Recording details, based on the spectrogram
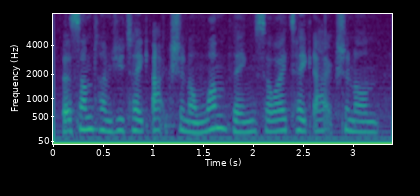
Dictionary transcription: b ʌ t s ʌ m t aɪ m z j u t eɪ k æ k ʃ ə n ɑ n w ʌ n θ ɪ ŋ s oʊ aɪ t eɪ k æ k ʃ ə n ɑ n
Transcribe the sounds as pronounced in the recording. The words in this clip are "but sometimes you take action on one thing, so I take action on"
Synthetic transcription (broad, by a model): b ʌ t s ʌ m t aɪ m z j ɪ t eɪ k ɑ k ʃ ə n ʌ n w ʌ n θ ɪ ŋ s oʊ aɪ t eɪ k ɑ k ʃ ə n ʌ n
